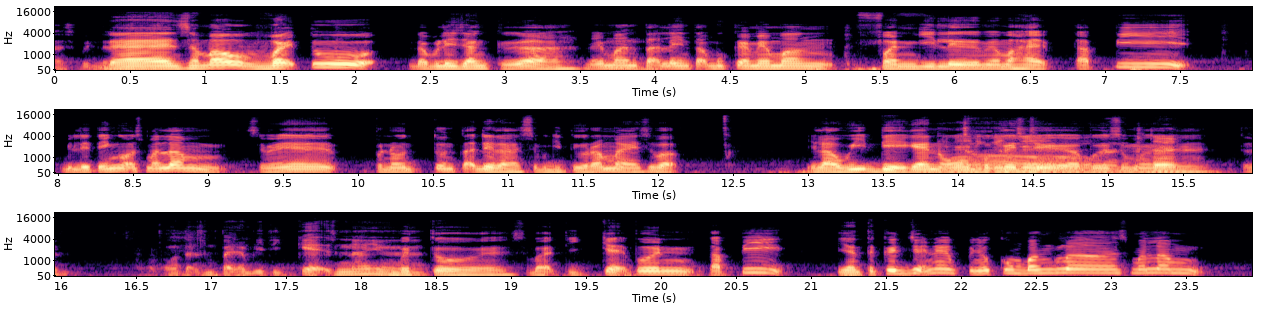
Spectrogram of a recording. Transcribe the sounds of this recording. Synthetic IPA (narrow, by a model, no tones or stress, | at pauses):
səbəndans̬amavajp̚t̪u | daʔbolɛhd͡ʒaŋkəlahmemãŋt̪aʔlaɪnt̪aʔbukanmemãŋfanɡiləmemãɦap̚t̪api | bilət̪eŋɔʔsəmalamsəbəɲə | pənont̪ɔnt̪aʔdəlahsəbəɡit̪uɾamajs̬əbap̚ | jəlahwik̚dekanoaŋbəkərd͡ʒəapəsəmuabət̪ʊ | oaŋt̪aʔsəmpat̪̚nabəlit̪ikɛt̪̚səbənahɲəbət̪ʊlsəbap̚t̪ikɛt̪̚pʊnt̪api | jaŋt̪əkəd͡ʒəʔ̚ɲəpəɲokʊŋbaŋɡlasəmalam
